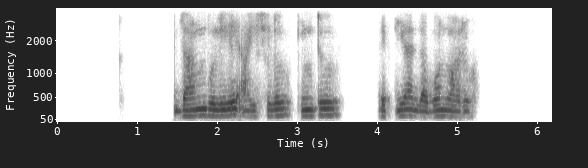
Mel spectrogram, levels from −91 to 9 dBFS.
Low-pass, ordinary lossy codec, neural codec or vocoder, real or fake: 3.6 kHz; Opus, 24 kbps; codec, 16 kHz, 2 kbps, FreqCodec, smaller model; fake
